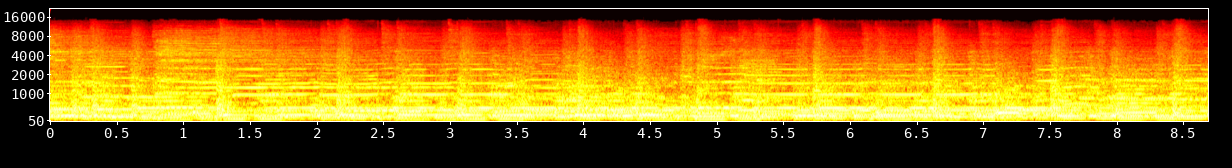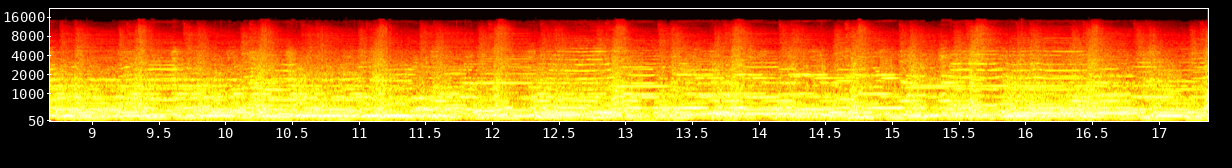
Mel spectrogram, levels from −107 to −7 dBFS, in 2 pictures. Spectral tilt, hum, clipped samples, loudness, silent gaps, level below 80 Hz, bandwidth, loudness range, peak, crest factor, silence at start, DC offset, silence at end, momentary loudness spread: -7 dB/octave; none; under 0.1%; -13 LUFS; none; -44 dBFS; 12 kHz; 1 LU; -4 dBFS; 8 dB; 0 s; 0.2%; 0 s; 2 LU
